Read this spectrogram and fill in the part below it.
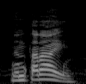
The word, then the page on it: nentarai: Ansus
